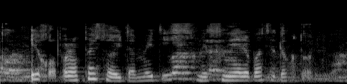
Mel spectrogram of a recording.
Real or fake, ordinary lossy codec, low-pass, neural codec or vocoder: fake; AAC, 32 kbps; 7.2 kHz; codec, 16 kHz, 16 kbps, FreqCodec, smaller model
